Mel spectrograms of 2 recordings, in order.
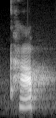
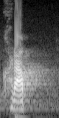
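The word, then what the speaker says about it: ครับ: time foreigner hard type people say cup without rudder or our sound instead of saying crap are you hurt I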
